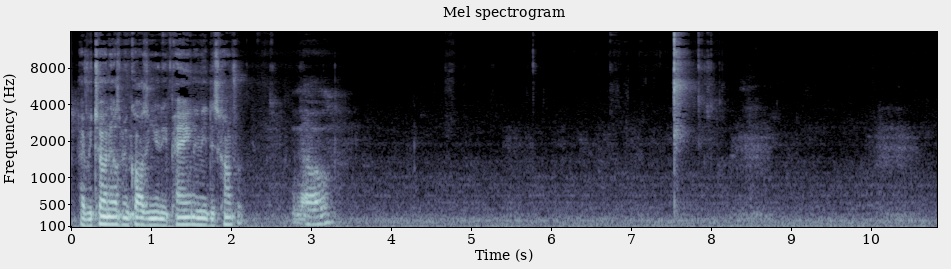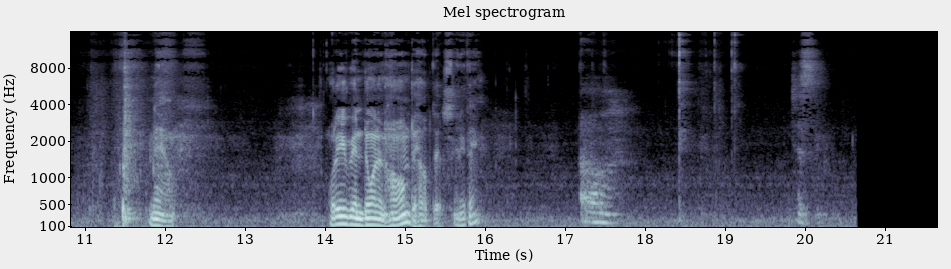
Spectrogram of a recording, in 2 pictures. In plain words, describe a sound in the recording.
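Nail clippers snip toenails with small clicks.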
